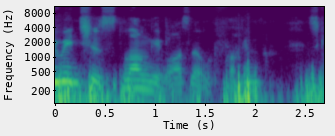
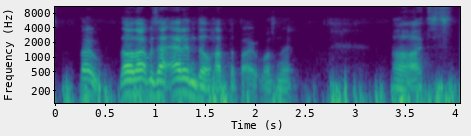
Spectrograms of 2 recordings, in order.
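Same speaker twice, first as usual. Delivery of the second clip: ordinary talk, nothing marked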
